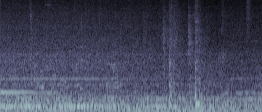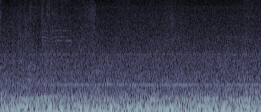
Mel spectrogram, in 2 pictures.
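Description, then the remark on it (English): Subway train doors slide shut at a station with a brief clunk partway through, set against the steady low rumble and hum of the train carriage. “Please stand clear of the doors.”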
